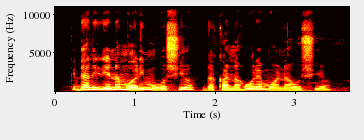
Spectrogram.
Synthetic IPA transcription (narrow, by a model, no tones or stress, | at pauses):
kidaɾiɾiɛnamwalimuoʃiɔdakanaɦoɾɛmwanaoʃiɔ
